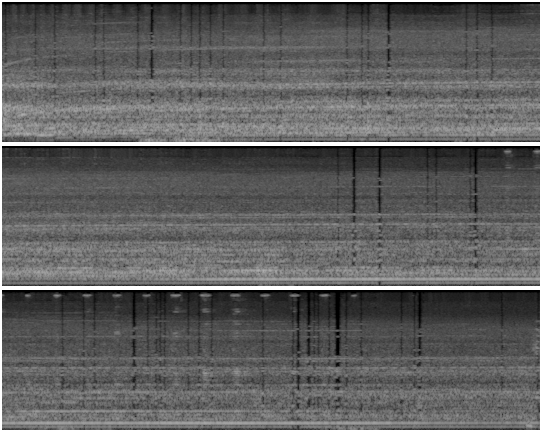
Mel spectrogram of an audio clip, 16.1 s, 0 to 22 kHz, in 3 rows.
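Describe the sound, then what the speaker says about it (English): Grinding wheel refacing engine valves from a Waterloo Boy 5HP engine, a steady close whine and hiss that holds evenly without pause. "Just kind of sweep this grinding wheel back and forth across the face here."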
